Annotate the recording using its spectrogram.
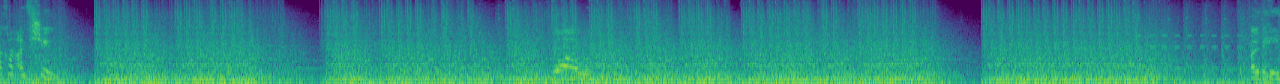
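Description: Gunfire and blasts crackle loudly and without pause.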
